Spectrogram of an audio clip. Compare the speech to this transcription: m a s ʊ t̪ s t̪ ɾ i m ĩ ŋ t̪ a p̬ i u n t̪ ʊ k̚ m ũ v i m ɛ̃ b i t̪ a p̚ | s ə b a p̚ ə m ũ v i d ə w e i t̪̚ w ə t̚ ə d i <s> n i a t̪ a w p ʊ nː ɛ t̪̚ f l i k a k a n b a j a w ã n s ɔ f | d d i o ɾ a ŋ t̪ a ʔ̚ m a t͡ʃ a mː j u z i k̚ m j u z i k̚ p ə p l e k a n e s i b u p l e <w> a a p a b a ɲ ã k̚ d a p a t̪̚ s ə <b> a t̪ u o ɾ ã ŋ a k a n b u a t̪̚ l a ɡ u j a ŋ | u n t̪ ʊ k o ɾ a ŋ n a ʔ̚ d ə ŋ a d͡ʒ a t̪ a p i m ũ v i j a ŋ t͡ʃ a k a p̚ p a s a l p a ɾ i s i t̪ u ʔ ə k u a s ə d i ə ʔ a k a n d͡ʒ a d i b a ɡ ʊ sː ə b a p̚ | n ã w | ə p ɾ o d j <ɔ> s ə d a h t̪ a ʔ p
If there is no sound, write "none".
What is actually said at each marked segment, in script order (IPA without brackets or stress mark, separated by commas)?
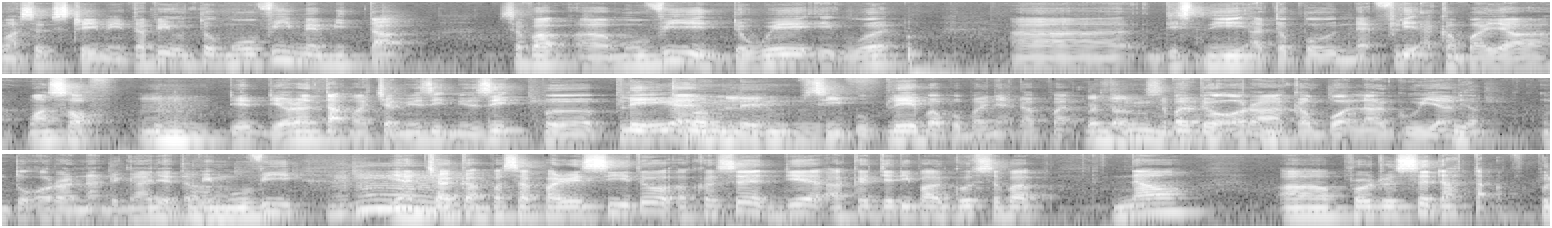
s, b, b, u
